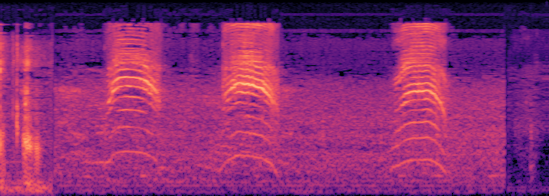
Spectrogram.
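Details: Domestic cat giving three drawn-out meows, each rising then falling in an arched, harmonic-rich tone, spaced about a second and a half apart, with a brief knock or thump just before the first and quiet room noise between.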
